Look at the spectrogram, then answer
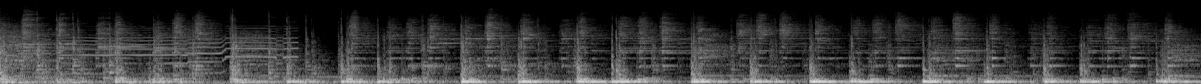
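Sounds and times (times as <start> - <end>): shawm holding notes: 0.0 - 3.8
drum strokes: 0.0 - 12.0.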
